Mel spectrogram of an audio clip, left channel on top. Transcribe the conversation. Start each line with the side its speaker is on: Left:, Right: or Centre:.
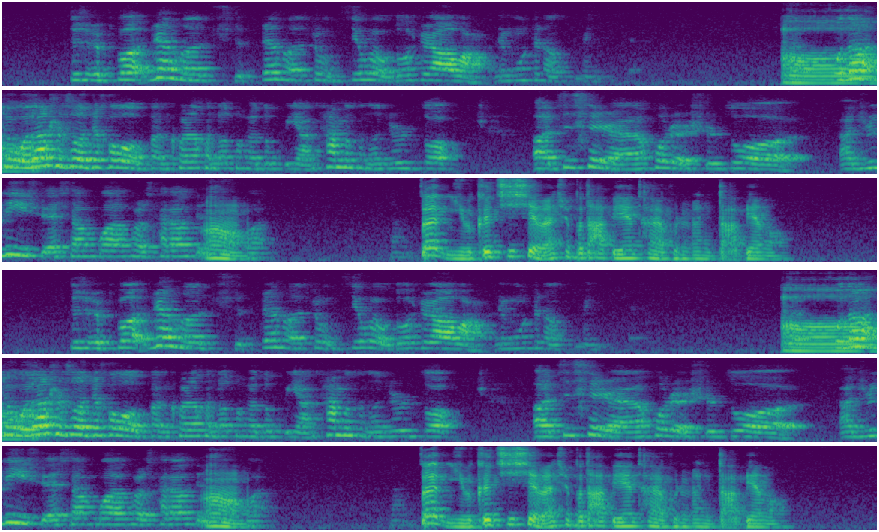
Left: 就是不任何是任何这种机会，我都是要往人工智能方面去
Right: <laughs>
Left: 对，
Right: 哦，
Left: 我当对我当时做就和我本科的很多同学都不一样，他们可能就是做呃机器人或者是做呃就力学相关或者材料学相关
Right: 嗯，
Left: 这样子。
Right: 但你们跟机械完全不搭边，它也会让你答辩吗？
